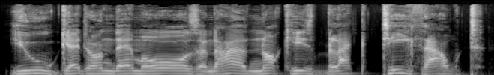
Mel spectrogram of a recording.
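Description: A man voicing a gruff, hot-tempered middle-aged fisherman father in an audiobook, blustering and snapping in rustic speech. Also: mid-range voice, little pitch movement, measured pace, fairly bright tone, no echo, clean studio sound, voice pushed up, natural voice. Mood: angry, blustering.

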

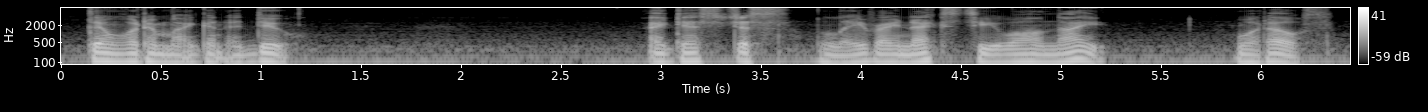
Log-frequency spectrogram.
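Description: Low-voiced, intimate young male vampire, played by a man. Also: little pitch movement, takes it slowly, pauses often. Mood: teasing, reassuring. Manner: soft, intimate, hesitant phrasing with sighs and chuckles. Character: possessive, teasing young male college vampire, gently reassuring. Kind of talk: ASMR boyfriend roleplay.

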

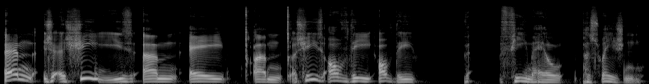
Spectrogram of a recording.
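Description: A man's voice: medium pitch, big pitch swings, slow pace, no room sound, clean studio sound. A man voicing an awkward, earnest wizard in an audiobook, hesitant and stammering. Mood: miserable, flustered.

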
